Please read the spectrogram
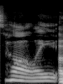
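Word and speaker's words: Hawley: I was like, is it Holly or like Haw-ly?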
